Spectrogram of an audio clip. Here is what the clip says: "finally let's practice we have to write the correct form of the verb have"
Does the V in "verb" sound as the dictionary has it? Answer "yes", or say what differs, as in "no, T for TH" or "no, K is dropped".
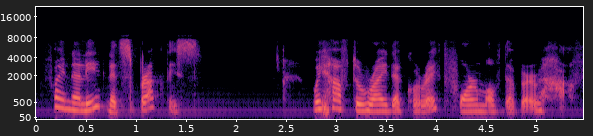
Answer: no, B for V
